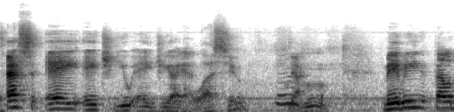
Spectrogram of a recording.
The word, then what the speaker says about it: Sahuagin: Sahuagin. I probably butchered that. Excuse me. It's Sahuagin.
